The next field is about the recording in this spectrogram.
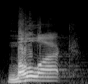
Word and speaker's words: Molech: Molech or Moloch, either pronunciation is correct, and Chemosh and Molech.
